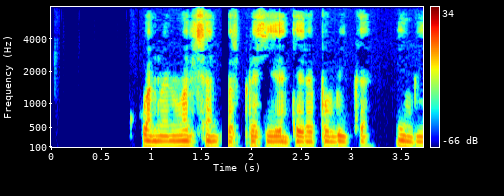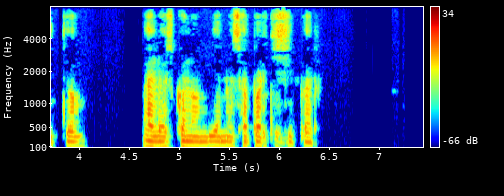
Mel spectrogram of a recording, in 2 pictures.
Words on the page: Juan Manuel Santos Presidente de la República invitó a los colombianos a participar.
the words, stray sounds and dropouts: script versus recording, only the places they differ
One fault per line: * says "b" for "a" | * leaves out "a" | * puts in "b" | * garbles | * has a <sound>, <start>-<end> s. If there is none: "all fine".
* has a dropout, 1.7-1.8 s
* leaves out "de la"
